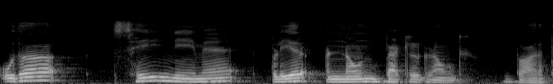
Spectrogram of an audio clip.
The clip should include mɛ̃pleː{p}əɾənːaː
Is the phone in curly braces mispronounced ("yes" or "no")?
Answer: yes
